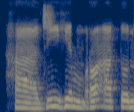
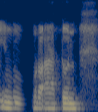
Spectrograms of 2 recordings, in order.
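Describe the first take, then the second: First: The 'i' vowel is dropped and linked over. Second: The word begins with a clear 'i' vowel. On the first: The word comes in the middle of the sentence. "di tengah kalimat, i-nya tidak dibaca" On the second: The word starts the sentence. "di awal kalimat, maka i-nya dibaca"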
